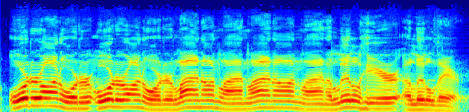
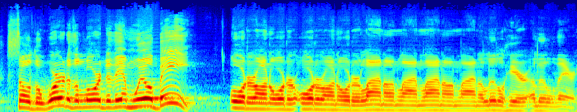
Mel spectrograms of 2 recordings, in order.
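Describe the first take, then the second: First: Chanted, loud, sing-song taunt of the prophet's words; chanted, parrot it back with scorn; loud mocking childish chant; mocking singsong chant. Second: Loud, then fading reading of the verse; proclaiming the verse, dropping away at the end; solemn scripture reading. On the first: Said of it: "now they're quoting his message back to him". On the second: Acted. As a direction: read it as God's sentence. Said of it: "See it in verse thirteen?".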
